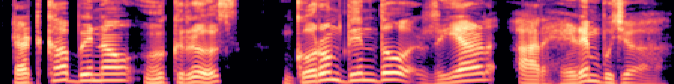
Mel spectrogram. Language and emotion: Santali, happy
